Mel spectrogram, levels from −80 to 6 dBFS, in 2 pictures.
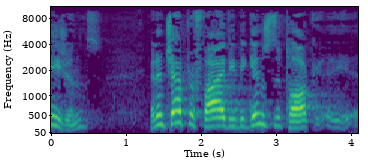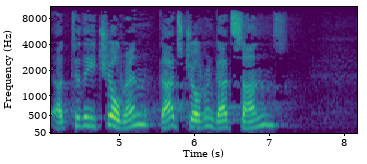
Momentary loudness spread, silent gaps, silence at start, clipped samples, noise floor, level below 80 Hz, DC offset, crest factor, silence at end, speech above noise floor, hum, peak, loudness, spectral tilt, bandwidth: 19 LU; none; 0 s; under 0.1%; -58 dBFS; -70 dBFS; under 0.1%; 18 dB; 1 s; 40 dB; none; 0 dBFS; -17 LUFS; -3 dB/octave; 10.5 kHz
